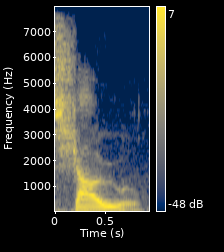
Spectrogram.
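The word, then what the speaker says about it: שָׁאוּל: In Hebrew, his name is, in the Bible it's Saul, but in Hebrew, ancient Hebrew, it's Shaul. And when it's written without vowels, it's written and pronounced the same way as you pronounce Sheol.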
